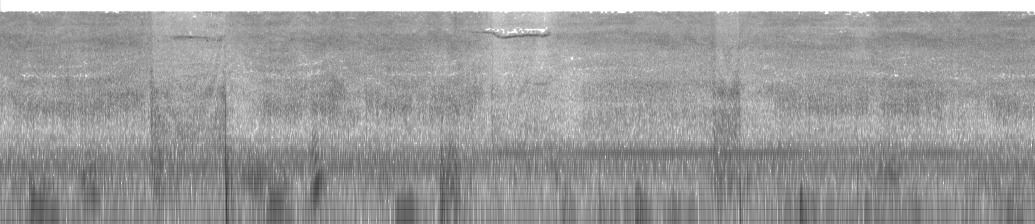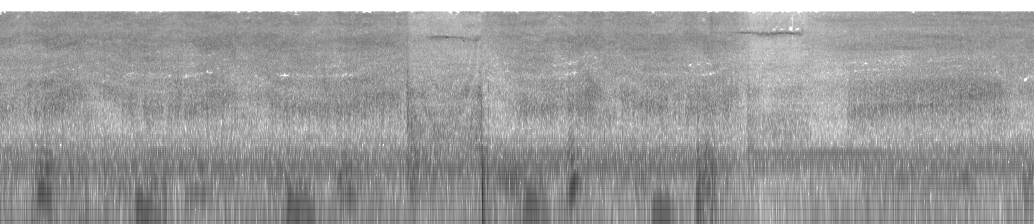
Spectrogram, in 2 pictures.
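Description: Upholstery extraction tool drawn over sofa fabric in repeated strokes: a steady hiss of suction and spray through the hose and wand over a steady machine hum. The hiss dips briefly several times between strokes, and there are two sharp clicks.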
